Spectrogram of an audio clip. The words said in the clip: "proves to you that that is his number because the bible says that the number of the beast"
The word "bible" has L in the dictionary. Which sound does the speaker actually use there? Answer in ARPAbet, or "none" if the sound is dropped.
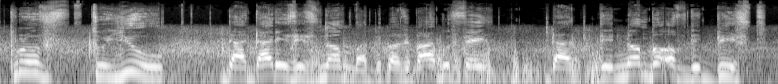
L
